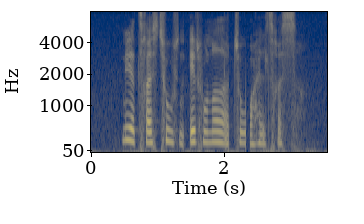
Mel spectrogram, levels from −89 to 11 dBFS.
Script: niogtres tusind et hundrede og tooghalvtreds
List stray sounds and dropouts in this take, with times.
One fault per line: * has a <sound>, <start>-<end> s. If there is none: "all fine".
* has a dropout, 2.3-2.4 s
